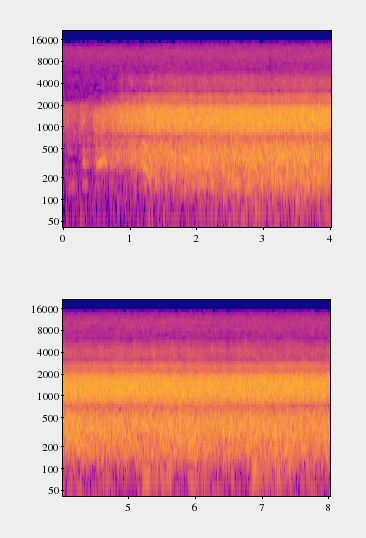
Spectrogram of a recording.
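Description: Theatre audience applauding at the end of a song, swelling over the first second and then holding steady. It sounds dull, with the high end cut off.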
